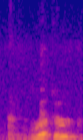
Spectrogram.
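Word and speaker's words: Recorde: Well, the guy who invented the equal sign, a man by the name of Robert Record with an E on the, a silent E at the end of his name, Record with an E.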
